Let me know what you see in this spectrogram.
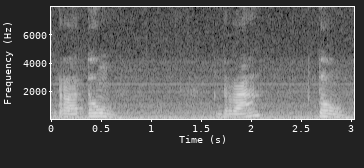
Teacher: La sílaba tónica es ton, porque lleva acento y es la más fuerte.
